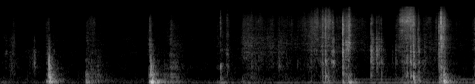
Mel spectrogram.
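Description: Tarot cards being handled and laid out on a wooden table: cards slid off the deck and set down with short taps, and a papery rustle of cards rubbing together about three to four seconds in.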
